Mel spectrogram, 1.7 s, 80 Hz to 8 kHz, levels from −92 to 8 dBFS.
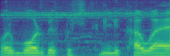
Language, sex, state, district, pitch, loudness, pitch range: Hindi, male, Jharkhand, Deoghar, 130 Hz, -18 LUFS, 125-130 Hz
